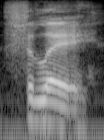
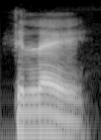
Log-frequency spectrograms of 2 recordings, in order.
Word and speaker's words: filet: that fillet delayed uh the t is silent fillet fillet there you go okay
